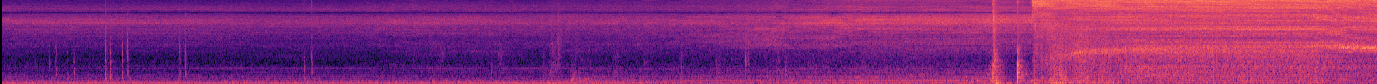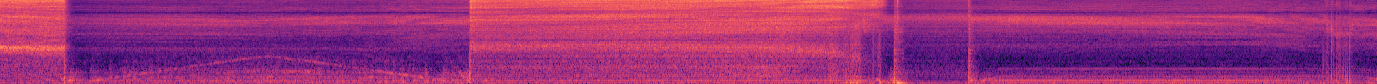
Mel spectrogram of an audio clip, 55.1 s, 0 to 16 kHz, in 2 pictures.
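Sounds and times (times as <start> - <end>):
compressed air blast: 13.8 - 29.8, 36.9 - 47.5.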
